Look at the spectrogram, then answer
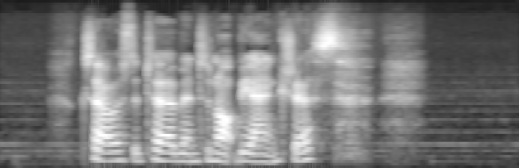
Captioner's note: chuckles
